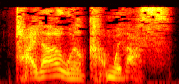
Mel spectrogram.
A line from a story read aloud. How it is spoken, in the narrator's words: the Holy Father snarled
